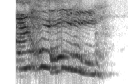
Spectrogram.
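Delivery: very high-pitched, loud, shrill shout. Doing a requested impression of Nia Jax shouting. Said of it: "it's Nia Jax shouting".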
